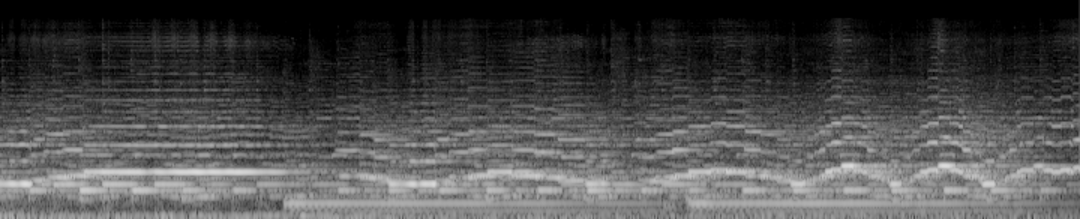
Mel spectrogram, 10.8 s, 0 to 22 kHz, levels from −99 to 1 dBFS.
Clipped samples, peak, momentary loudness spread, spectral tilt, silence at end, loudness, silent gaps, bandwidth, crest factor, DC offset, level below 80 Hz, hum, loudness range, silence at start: under 0.1%; -10 dBFS; 10 LU; -7 dB/octave; 0 s; -25 LUFS; none; 11.5 kHz; 14 dB; under 0.1%; -48 dBFS; none; 4 LU; 0 s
